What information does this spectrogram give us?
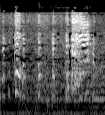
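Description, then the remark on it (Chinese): A rooster, let out of a bag by a village elder to lead the way at the foot of a mountain, clucks in a quick run of short, bright, repeated notes, some slightly louder and longer, with no one talking over it. “长老把带来的公鸡从袋子里放出来，在前面领路。”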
